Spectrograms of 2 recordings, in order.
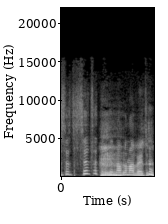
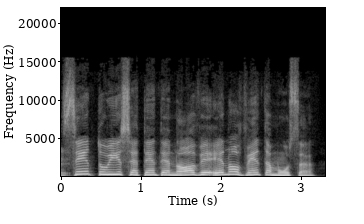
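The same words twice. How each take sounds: First: Fast, run-together numbers; rushed price. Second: Slow, each number set apart; slow, spaced price. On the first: Retold or imitated. Young saleswoman rushing a price to a customer, fast. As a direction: rattle the price off in one breath. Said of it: "Porque eu falava muito rápido". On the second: Shown as a demonstration. Saleswoman giving the price calmly to a customer, slow. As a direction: pause between the numbers, unhurried. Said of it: "tinha que ter parado um pouquinho".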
